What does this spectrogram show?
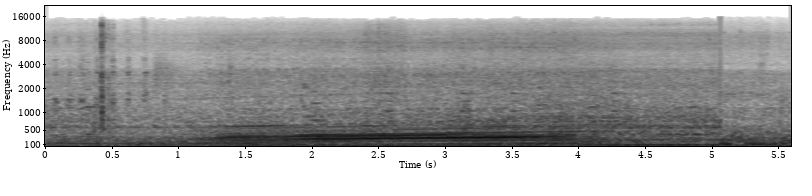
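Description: Motorcycle engine running on the move, heard from the rider's seat with wind and road noise; its note rises steadily from about a second in as the bike accelerates, then eases off near the end.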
